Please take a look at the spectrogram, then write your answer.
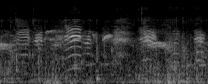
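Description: Finches, among them Bengalese and Java finches, flutter in a room-sized aviary holding about fifty birds, with quick bursts of wing flapping mixed with thin high chirps, close and moderately faint.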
